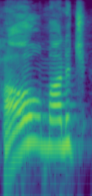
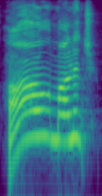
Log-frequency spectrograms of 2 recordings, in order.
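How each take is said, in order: First: Wheezing. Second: Higher, louder strained wheeze; wheezing, straining higher. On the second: Skarloey to his driver, wheezing and straining. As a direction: push through the effort. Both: A narrator's reading. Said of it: "he wheezed".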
